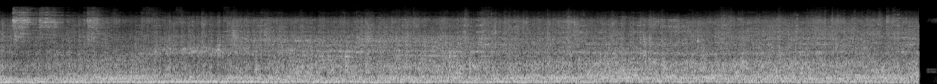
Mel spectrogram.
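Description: Passenger train headed by a diesel locomotive passing close by: a loud, steady rumble of the locomotive and of the coaches' wheels running on the track, with a deep engine hum strongest in the first few seconds. It cuts off suddenly near the end.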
